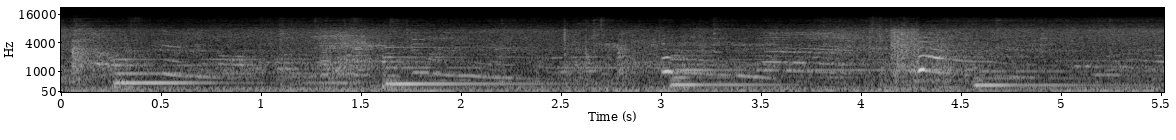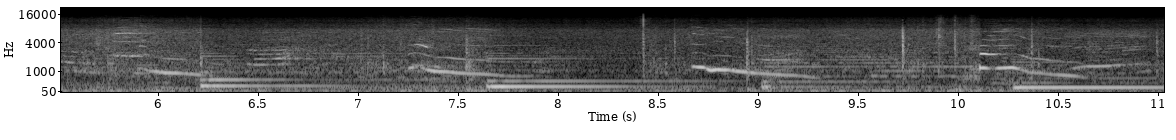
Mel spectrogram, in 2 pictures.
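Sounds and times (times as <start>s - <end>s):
electronic piano stair notes: 0.0s - 11.0s.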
